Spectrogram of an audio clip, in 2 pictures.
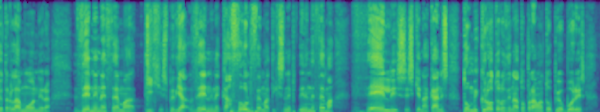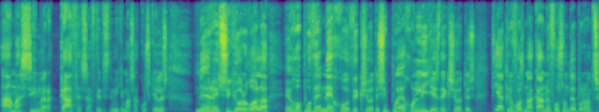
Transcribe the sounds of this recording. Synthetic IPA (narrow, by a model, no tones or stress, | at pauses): ot̪ɾelɐmuo̞niɾɐ̰ðe̞nine̞θe̞mɐt̪içispeðʝɐðe̞nine̞kɐθo̞luθe̞mɐt̪içisineenineθe̞mɐ | θe̞lisisce̞nɐkɐnist̪o̞mikɾo̞t̪e̞ɾo̞ðinɐt̪o̞pɾɐɣmɐt̪o̞ːpio̞bo̞ɾisɐmɐsime̞ɾɐ̰kɐθe̞seɐ̰ft̪it̪ist̪iɣmicemɐsɐkusceles | ne̞ɾeçsiʝo̞ɾɣoɐlɐe̞ɣo̞puðe̞ne̞xo̞ðe̞ksiot̪t̪e̞sipue̞xo̞liʝe̞zðe̞ksio̞t̪i̥t̪es | t̪iɐkɾivo̞znɐkɐno̞e̞fo̞so̞nðebo̞ɾinɐt̪is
